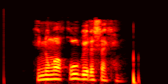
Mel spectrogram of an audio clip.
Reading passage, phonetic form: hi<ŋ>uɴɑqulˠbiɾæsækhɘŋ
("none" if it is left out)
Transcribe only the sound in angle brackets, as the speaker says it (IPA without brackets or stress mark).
n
